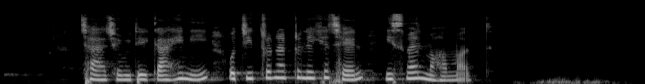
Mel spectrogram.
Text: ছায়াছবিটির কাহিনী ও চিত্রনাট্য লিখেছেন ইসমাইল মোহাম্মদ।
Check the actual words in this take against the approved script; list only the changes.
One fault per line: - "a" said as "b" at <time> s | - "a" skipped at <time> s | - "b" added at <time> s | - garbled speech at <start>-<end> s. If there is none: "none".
none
